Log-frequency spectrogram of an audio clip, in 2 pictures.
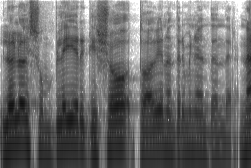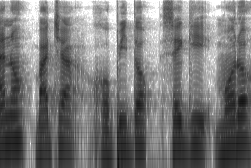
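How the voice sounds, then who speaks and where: A man with a Rioplatense accent, animated in tone, at a moderate pace with ordinary pitch variation, over a quiet background. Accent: Argentine Rioplatense Spanish. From Argentina. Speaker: streamer. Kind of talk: casual chat. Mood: joking, playful. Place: home room. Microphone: studio mic.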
